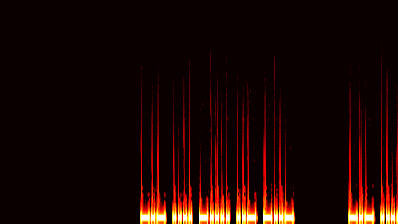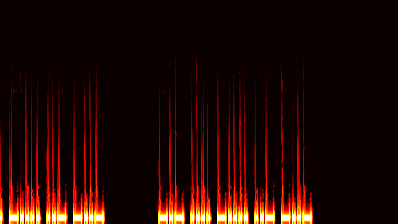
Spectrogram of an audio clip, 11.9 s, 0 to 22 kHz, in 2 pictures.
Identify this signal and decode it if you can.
Morse code, heard as a keyed tone, about 30 wpm, 700 Hz. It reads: KH6UX KH6UX KH6UX
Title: USA Call Signs - 5 Characters - Repeated 3x - 30wpm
